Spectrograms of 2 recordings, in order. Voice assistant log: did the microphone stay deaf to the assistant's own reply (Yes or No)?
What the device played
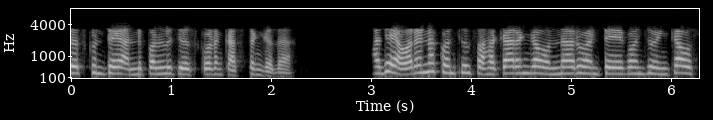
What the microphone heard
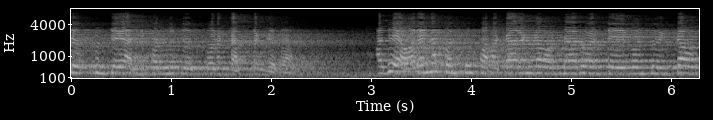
No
